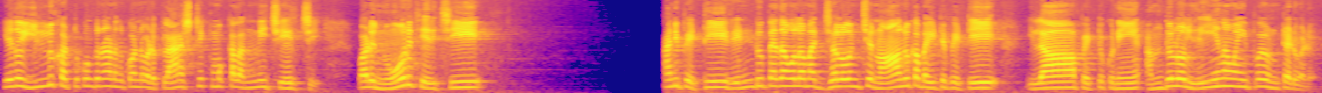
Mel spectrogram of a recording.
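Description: A man giving a devotional discourse, telling stories with animation and reciting verses slowly. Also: sits high, a bit bright. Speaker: spiritual discourse speaker.

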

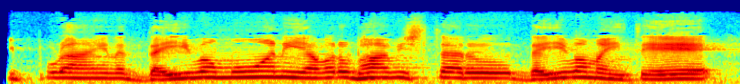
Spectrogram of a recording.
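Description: A man giving a devotional discourse, telling stories with animation and reciting verses slowly. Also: high-pitched. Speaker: spiritual discourse speaker.

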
